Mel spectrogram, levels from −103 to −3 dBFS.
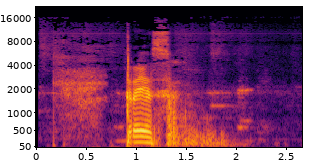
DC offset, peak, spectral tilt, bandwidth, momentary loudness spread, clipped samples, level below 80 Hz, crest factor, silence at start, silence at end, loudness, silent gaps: under 0.1%; -2 dBFS; -5 dB/octave; 13 kHz; 23 LU; under 0.1%; -46 dBFS; 20 dB; 0.15 s; 0.55 s; -16 LUFS; none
